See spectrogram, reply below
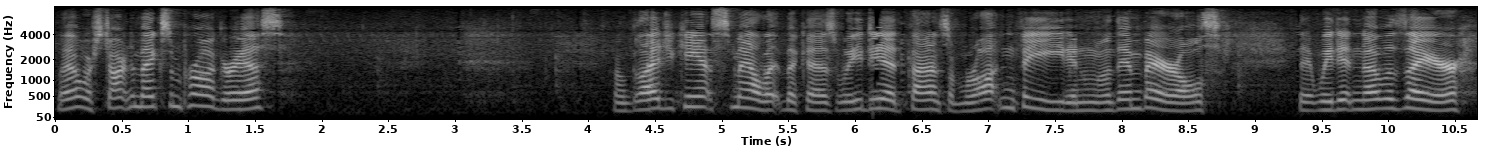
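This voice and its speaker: A person filming and narrating homestead chores in a relaxed, step-by-step way. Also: medium pitch, unhurried, pauses often, poor audio. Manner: easygoing, explains step by step with fillers. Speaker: camera operator and co-narrator. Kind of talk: casual vlog narration.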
